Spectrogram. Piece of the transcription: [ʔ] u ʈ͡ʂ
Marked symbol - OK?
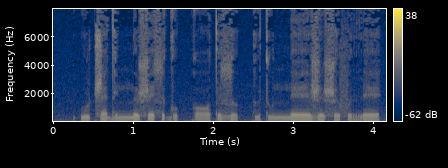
yes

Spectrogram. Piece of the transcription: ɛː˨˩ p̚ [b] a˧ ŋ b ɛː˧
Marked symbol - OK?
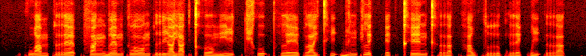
no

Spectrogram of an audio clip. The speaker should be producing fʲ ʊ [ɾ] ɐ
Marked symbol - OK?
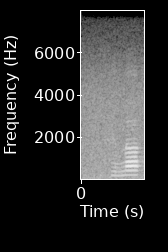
no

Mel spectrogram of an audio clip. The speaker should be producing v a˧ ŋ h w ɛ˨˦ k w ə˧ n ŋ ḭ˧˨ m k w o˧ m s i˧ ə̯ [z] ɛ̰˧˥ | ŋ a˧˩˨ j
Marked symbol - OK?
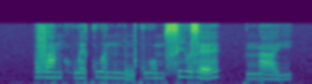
yes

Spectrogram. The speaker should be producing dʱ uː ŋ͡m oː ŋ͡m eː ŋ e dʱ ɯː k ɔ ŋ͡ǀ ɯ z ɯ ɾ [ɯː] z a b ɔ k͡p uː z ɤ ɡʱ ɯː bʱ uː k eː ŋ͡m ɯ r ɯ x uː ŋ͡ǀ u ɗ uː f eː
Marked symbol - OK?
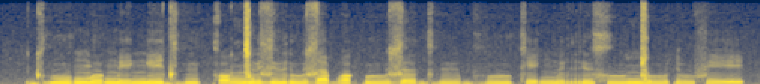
no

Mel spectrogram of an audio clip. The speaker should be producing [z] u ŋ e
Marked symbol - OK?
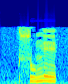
no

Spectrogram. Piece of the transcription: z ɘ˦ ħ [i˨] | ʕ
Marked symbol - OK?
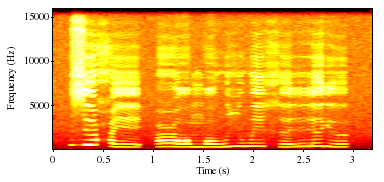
no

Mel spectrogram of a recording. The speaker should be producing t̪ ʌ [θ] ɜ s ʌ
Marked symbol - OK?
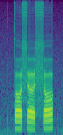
no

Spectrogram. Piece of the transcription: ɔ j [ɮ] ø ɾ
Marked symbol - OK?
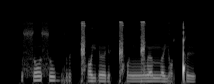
no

